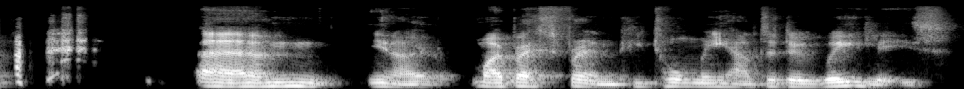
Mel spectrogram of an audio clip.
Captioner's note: laughing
